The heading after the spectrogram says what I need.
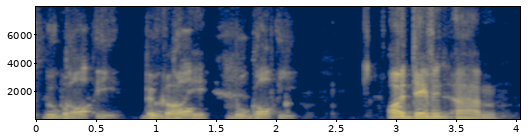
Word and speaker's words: Bugatti: Where's your Bugatti boy? I don't know why I marked this comment. Love. They've already given you the correct pronunciation. It's Bugatti.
